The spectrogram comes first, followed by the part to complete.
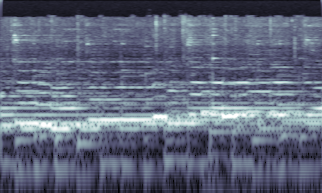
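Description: Instrumental background music: a melody of held, changing notes over a low bass line.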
